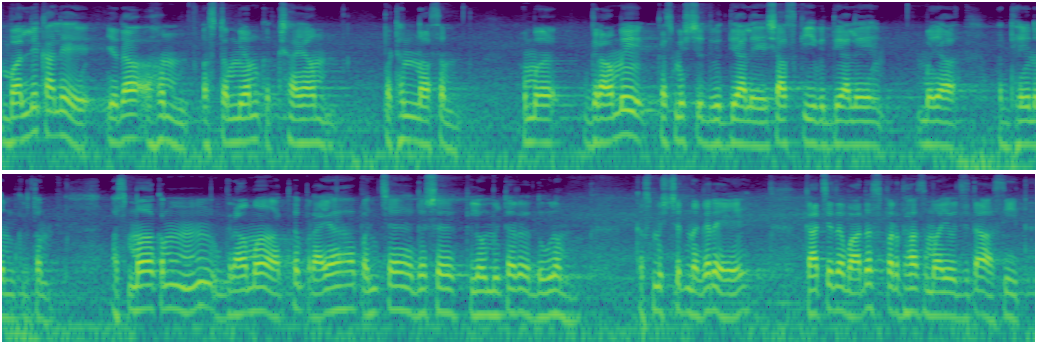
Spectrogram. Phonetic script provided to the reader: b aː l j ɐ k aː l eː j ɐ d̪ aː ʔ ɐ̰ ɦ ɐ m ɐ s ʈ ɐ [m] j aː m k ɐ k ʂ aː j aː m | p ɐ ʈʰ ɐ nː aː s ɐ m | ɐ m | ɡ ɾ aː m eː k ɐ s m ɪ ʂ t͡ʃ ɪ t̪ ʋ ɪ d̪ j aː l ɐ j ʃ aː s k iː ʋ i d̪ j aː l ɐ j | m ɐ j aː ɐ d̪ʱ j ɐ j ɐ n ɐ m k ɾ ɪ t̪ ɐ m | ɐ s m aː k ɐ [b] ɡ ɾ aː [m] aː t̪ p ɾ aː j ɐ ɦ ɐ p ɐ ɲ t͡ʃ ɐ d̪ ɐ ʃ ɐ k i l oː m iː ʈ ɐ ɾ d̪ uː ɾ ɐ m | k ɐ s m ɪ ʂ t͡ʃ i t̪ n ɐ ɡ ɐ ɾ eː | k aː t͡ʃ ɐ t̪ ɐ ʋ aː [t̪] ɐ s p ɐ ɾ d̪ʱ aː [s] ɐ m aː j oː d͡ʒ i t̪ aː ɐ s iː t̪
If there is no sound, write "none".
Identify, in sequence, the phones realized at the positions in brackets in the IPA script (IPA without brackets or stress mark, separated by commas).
m, m, m, d̪, s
